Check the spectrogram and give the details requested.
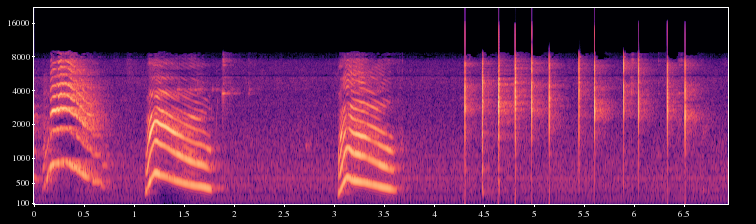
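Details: Indoor pet male Pink and Grey Galah, one and a half years old; three grating downward-sweeping screeches, then a run of sharp rapid clicks or taps.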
